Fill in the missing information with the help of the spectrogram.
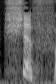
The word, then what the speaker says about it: Schiff: How would you pronounce that last name? – Schiff, okay.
